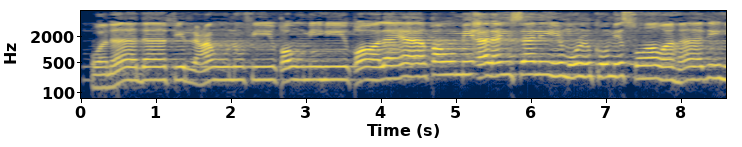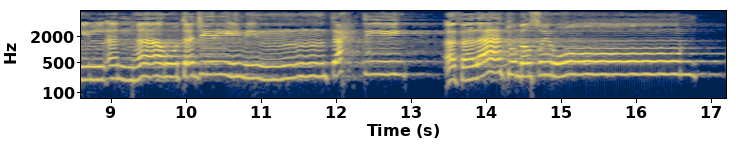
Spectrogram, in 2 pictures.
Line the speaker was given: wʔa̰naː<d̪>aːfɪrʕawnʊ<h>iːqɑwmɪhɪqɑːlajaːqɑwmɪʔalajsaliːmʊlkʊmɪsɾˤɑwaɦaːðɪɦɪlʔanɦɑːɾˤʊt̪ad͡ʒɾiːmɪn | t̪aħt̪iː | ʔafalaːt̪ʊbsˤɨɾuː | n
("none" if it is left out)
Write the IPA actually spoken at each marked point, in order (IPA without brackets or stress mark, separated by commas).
d̪, f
